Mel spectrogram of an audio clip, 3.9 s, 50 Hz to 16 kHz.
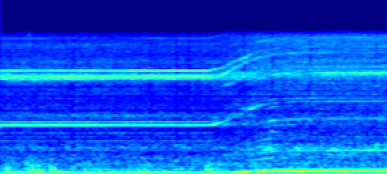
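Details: Homemade 3D-printed simple ventilator SV-79 (brushless motor N2830, ESC 20A, Li-Po 3S 12.6 V battery) cycling CPAP-E levels 1–3 and PEEP; steady whirring motor whine shifting pitch between settings.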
